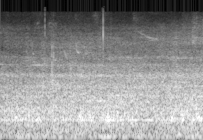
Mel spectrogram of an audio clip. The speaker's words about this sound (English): We got the Surfliner Amtrak train going by.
